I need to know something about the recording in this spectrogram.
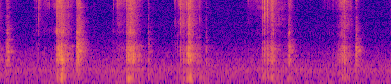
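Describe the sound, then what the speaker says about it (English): Kitchen scissors snip through onions, five or six crisp, separate cuts with short pauses between them, close and clear with no talking. "I cut them off with the scissors"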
